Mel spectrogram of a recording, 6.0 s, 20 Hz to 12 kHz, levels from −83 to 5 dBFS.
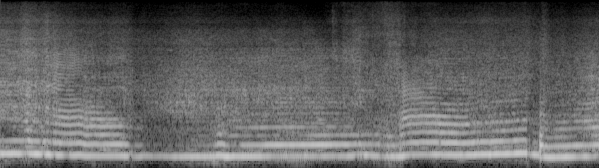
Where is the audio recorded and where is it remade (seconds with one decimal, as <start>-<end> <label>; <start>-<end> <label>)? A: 0.0-3.6 remade; 3.6-4.4 recorded; 4.4-4.9 remade; 4.9-6.0 recorded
